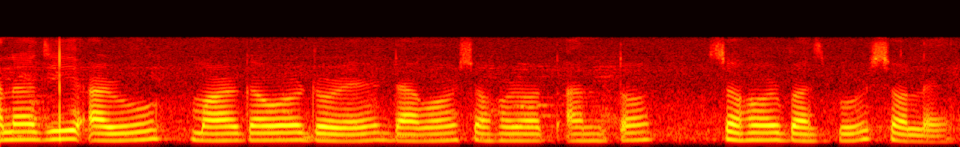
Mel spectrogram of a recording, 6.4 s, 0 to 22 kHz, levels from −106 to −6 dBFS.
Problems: constant background noise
